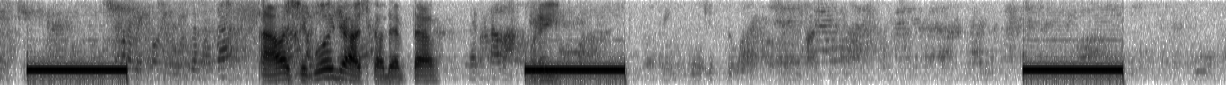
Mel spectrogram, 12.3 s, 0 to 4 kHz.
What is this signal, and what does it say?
Ringback tone (Europe, 425 Hz), with speech.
